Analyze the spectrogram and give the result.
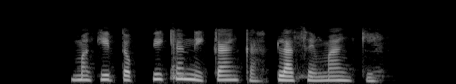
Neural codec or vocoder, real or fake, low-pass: none; real; 7.2 kHz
